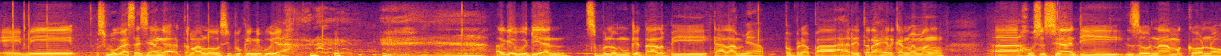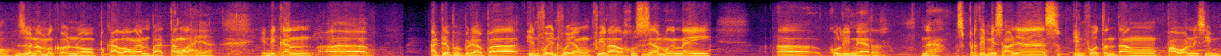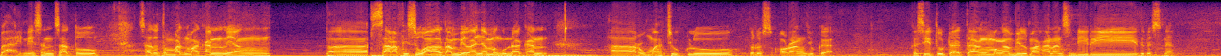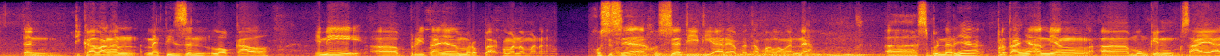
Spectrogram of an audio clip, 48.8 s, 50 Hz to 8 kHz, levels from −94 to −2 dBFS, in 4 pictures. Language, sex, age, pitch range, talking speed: Indonesian, male, 20-39, 110-130 Hz, 130 wpm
